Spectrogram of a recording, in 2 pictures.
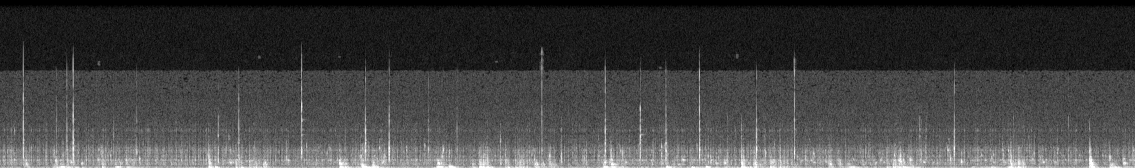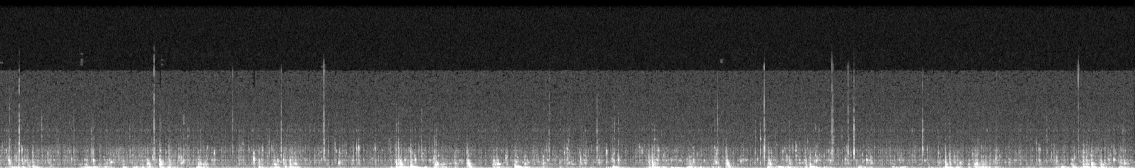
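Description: Faint kayak paddling: the paddle blades dip and splash in lake water in a steady stroke rhythm, about one stroke a second, with small clicks and drips between strokes.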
